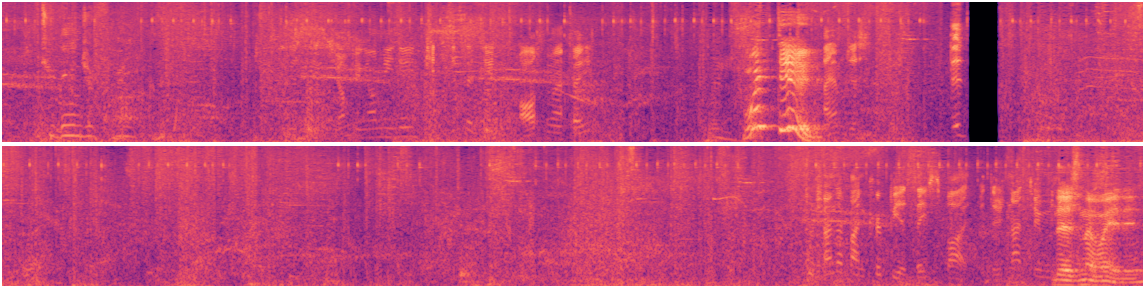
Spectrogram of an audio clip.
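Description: Magic spells blast and crackle in quick bursts.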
